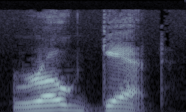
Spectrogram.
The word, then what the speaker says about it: Roget: He pronounced it Roguette, with a hard G.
